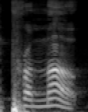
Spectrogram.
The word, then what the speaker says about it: promote: I would say we promote so put stress on that second syllable there not the first environment that welcomes celebrates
